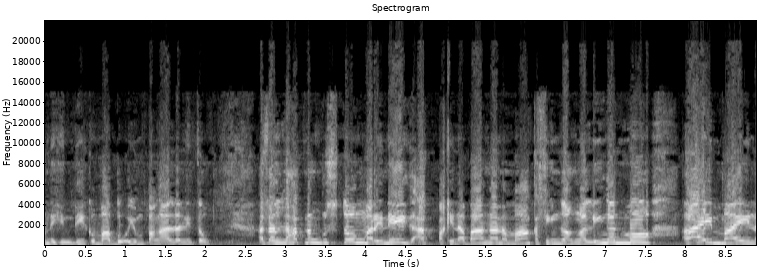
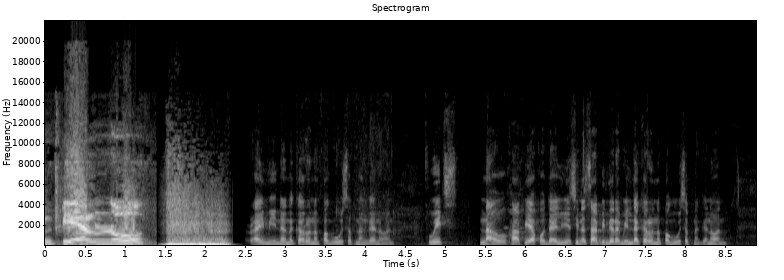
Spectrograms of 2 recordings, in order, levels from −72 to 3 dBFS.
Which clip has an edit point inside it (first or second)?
second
